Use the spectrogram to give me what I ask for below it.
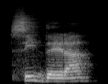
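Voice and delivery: "Sidera" with a firm plosive D; tongue behind the teeth for the D of "Sidera"; almost doubled D in "Sidera"; hard stopped D. Shown as a demonstration. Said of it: "que no se vea la lengua entre los dientes".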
